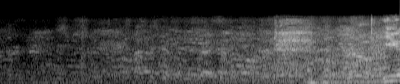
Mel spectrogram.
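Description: Audience chatter after a song ends, with a man's voice speaking into the microphone near the end.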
